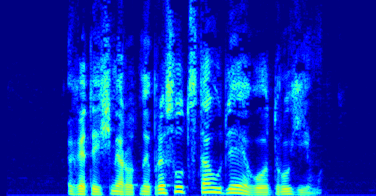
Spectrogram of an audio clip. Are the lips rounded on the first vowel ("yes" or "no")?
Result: no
